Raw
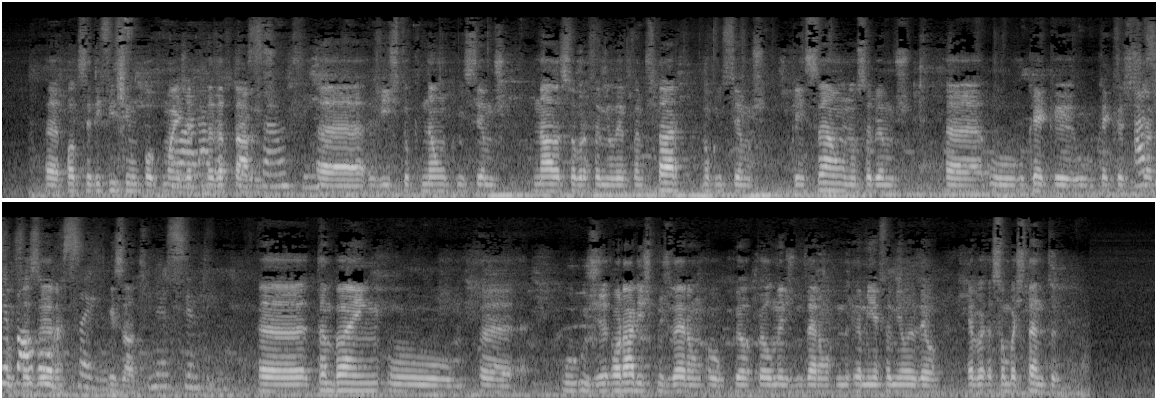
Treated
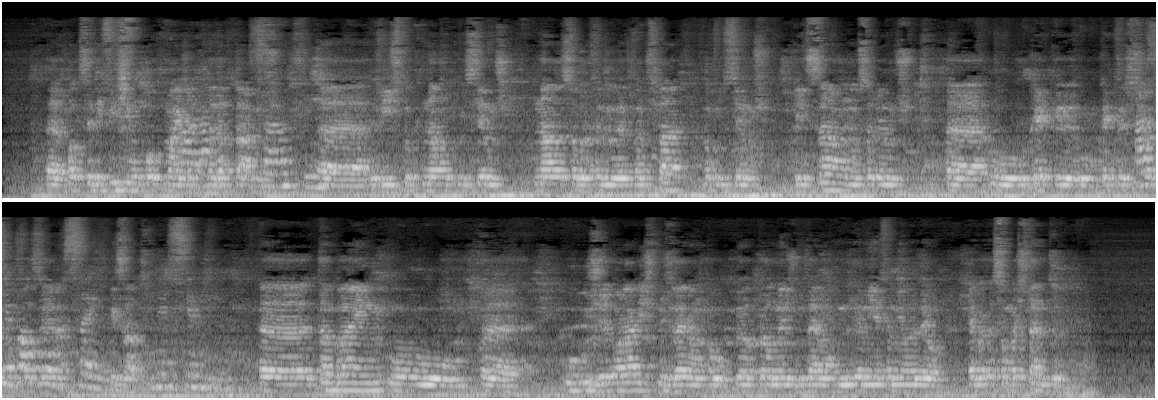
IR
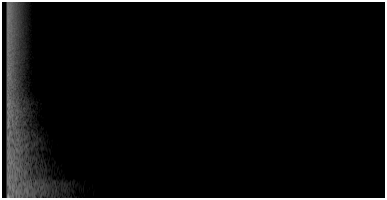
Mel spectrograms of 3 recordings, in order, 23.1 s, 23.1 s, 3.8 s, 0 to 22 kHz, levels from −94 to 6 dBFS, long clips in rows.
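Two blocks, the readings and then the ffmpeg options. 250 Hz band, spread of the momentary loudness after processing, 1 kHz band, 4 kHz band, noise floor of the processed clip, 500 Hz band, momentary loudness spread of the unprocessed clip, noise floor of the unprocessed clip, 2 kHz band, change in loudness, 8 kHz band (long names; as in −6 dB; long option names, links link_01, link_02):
+8.0 dB, 6 LU, +3.0 dB, +2.5 dB, −28 dBFS, +6.5 dB, 11 LU, −39 dBFS, +4.5 dB, +6.0 dB, +5.0 dB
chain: -filter_complex "[0:a]acompressor=threshold=-22dB:ratio=5[link_01];[1:a]atrim=start_sample=2205,afade=type=out:start_time=0.16:duration=0.01,atrim=end_sample=7497,asetrate=40572,aresample=44100[link_02];[link_01][link_02]afir=irnorm=-1:irlink=0"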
